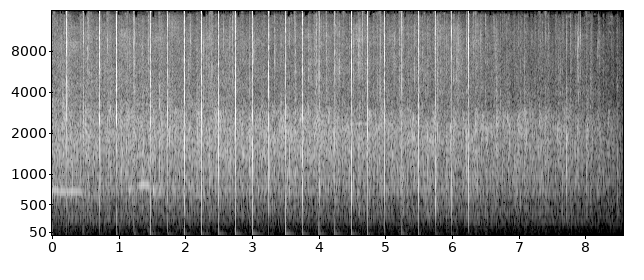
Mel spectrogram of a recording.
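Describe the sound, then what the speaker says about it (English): At a county youth awards ceremony, honorees receive a round of crisp, evenly spaced claps in a steady rhythm of about three per second. The claps are loud and close and fade out toward the end. "let's give one more round of applause to all of our honorees and award recipients."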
